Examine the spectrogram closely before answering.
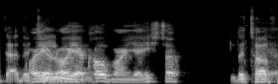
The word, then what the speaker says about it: Cockburn: think it's just because i know that's not how you say his name but cockburn he's a dog i feel like in like that oh yeah colburn yeah he's tough they're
